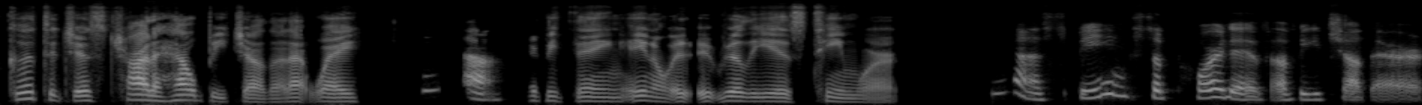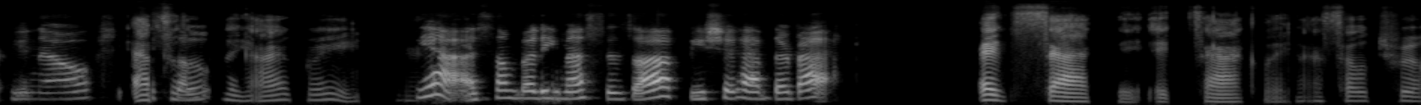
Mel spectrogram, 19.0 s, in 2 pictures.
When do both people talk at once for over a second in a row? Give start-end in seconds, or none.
none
